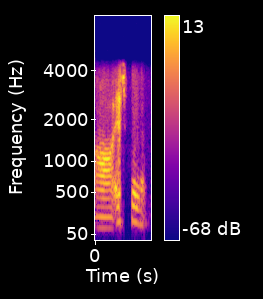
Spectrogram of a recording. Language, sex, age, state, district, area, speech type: Nepali, male, 18-30, West Bengal, Darjeeling, rural, conversation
